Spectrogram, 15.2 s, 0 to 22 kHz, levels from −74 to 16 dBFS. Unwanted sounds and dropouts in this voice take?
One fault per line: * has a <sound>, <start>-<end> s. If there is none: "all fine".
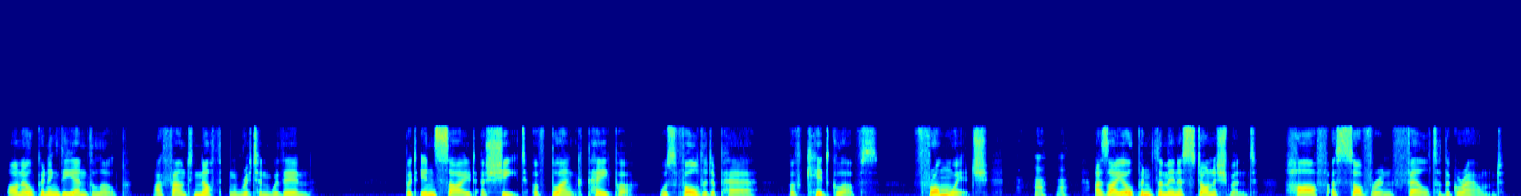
* has a dropout, 2.2-2.3 s
* has a laugh, 10.2-10.7 s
